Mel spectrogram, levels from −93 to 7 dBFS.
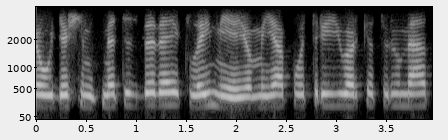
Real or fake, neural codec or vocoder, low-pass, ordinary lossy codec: real; none; 3.6 kHz; Opus, 24 kbps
